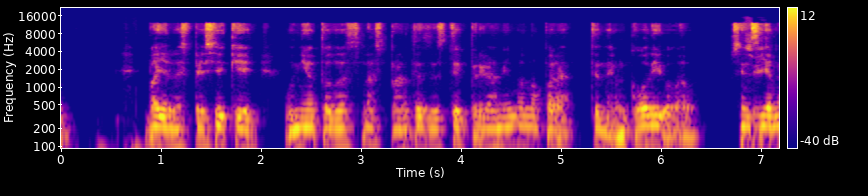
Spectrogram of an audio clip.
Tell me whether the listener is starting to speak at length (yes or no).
no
